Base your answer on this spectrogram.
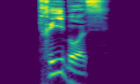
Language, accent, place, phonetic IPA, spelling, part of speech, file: German, Germany, Berlin, [ˈtʁiːbʊs], Tribus, noun, De-Tribus.ogg
- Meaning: 1. A taxonomic rank above family 2. Tribe (a rank between genus and subfamily)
